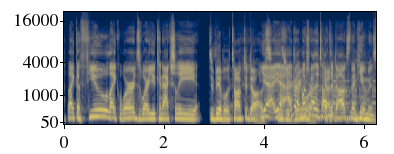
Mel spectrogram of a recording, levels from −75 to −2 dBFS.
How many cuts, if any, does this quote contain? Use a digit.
1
